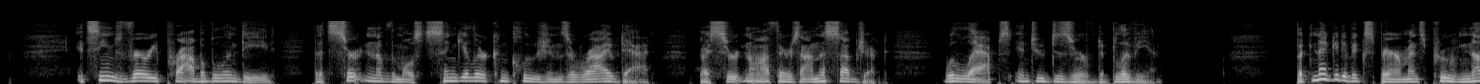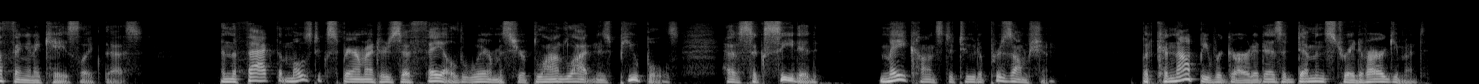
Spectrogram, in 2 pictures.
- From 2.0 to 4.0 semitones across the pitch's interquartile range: No, average, 4.4 semitones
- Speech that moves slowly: Yes, slow, 130 wpm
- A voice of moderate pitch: No, low, 125 Hz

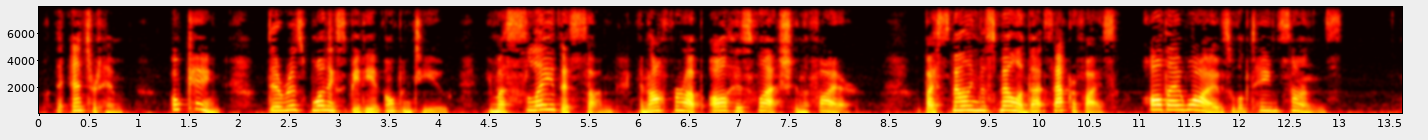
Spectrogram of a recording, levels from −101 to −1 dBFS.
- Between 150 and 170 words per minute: No, average, 185 wpm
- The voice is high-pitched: Yes, very high, 280 Hz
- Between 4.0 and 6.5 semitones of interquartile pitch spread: Yes, wide, 5.6 semitones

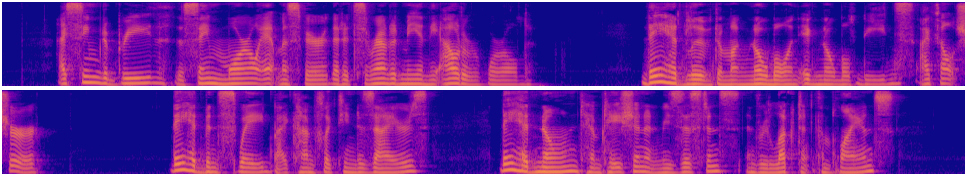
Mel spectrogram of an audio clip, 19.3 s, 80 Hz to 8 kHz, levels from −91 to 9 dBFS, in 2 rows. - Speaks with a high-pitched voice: No, medium, 155 Hz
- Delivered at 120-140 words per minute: Yes, slow, 135 wpm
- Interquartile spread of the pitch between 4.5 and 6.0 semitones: No, average, 3.0 semitones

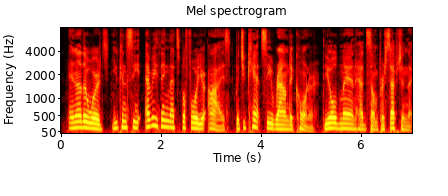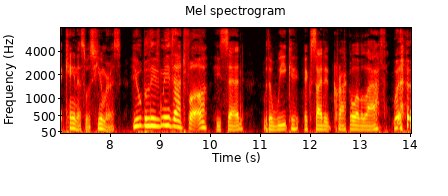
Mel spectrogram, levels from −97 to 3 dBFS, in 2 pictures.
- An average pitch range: No, wide, 6.2 semitones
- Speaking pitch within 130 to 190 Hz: Yes, medium, 140 Hz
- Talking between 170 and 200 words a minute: Yes, average, 185 wpm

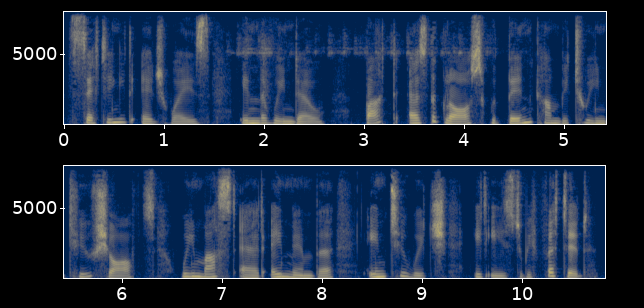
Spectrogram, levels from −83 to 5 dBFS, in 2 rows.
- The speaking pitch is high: No, medium, 170 Hz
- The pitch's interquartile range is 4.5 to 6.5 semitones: Yes, wide, 5.6 semitones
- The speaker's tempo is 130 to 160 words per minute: No, average, 185 wpm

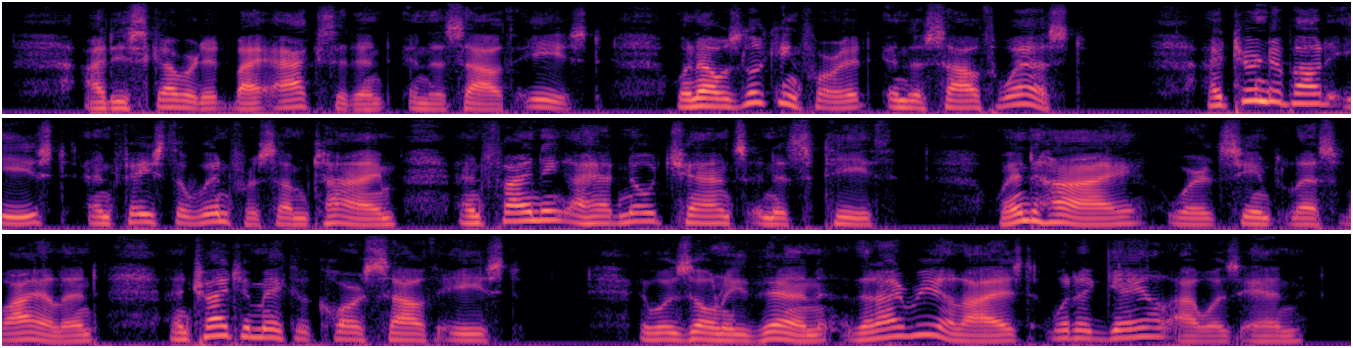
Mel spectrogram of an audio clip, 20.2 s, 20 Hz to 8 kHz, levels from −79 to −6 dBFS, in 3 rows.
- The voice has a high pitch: No, low, 135 Hz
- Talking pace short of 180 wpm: No, average, 190 wpm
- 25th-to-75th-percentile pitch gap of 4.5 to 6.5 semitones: Yes, average, 5.1 semitones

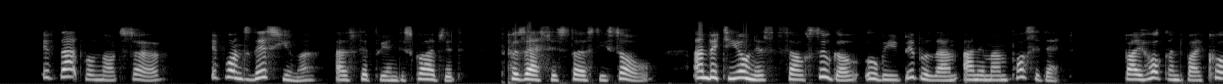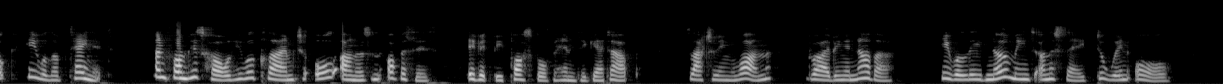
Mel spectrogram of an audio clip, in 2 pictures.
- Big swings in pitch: No, average, 4.7 semitones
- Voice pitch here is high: Yes, high, 220 Hz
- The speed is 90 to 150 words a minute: No, average, 160 wpm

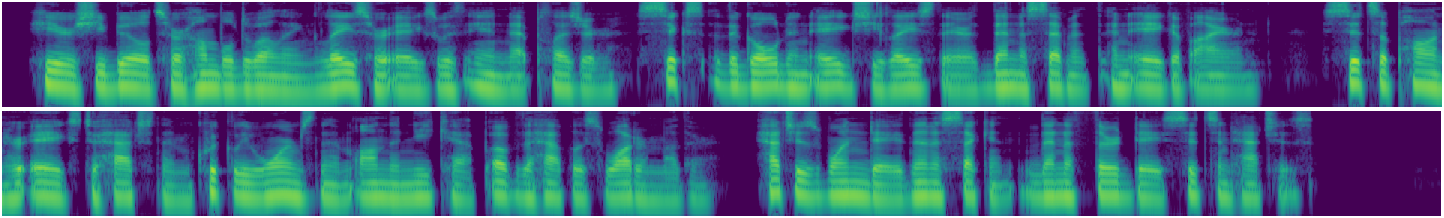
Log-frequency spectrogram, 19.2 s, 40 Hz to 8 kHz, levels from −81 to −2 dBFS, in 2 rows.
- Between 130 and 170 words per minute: No, average, 180 wpm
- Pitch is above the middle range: No, low, 105 Hz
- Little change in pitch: Yes, narrow, 2.1 semitones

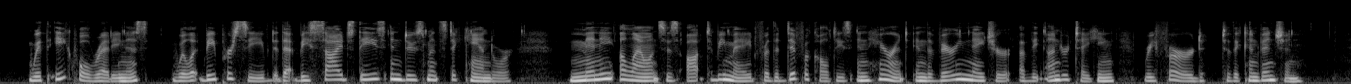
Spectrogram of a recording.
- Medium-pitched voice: Yes, medium, 180 Hz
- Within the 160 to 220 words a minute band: No, average, 150 wpm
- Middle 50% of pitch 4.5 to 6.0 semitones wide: Yes, average, 5.1 semitones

